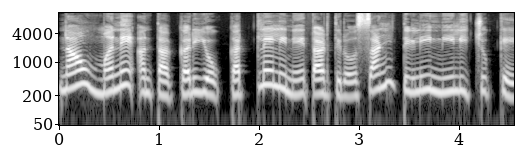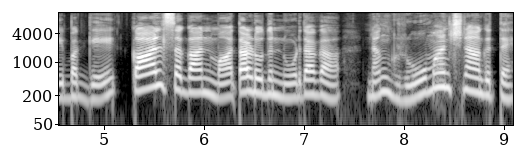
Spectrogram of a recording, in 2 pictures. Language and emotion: Kannada, happy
